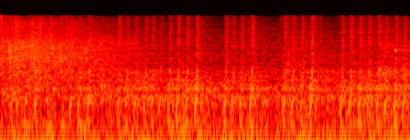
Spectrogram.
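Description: Audience applause, thinning out to scattered claps toward the end.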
